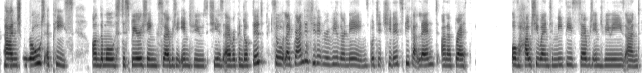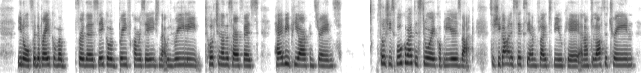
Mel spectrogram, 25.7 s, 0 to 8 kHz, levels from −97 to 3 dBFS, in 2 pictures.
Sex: female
